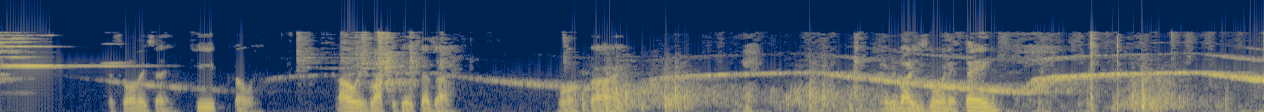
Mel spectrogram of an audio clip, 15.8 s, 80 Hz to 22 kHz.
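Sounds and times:
emergency vehicle siren wailing: 0:00.0 - 0:15.7
street noise: 0:01.2 - 0:15.7
speech: 0:01.4 - 0:03.3, 0:04.2 - 0:05.8, 0:07.0 - 0:08.5, 0:09.3 - 0:09.6, 0:11.0 - 0:13.1.

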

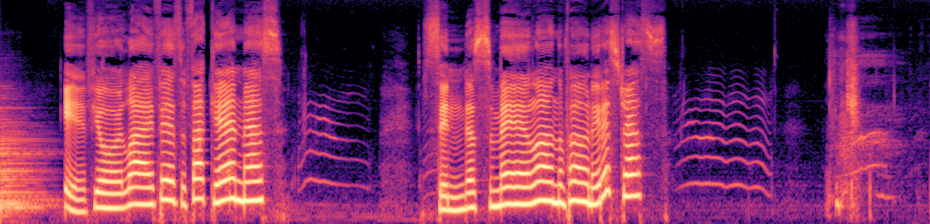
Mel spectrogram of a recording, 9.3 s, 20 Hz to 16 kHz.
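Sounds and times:
speech: 0:00.7 - 0:02.9, 0:04.4 - 0:06.5, 0:08.3 - 0:08.7
cat meowing: 0:02.9 - 0:03.8, 0:06.7 - 0:07.8.

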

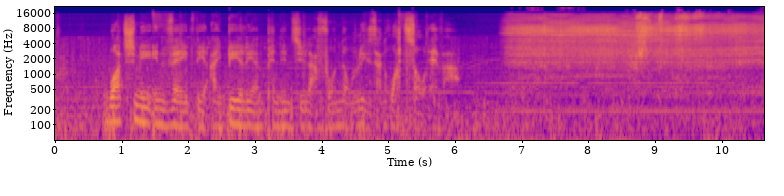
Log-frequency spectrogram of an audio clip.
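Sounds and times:
speech: 0:00.8 - 0:07.1
person sucking on a vape: 0:06.7 - 0:10.6.

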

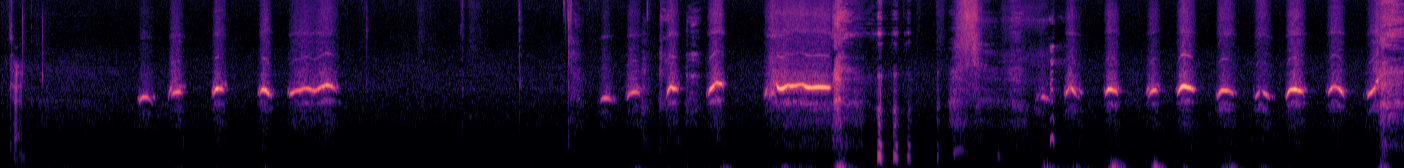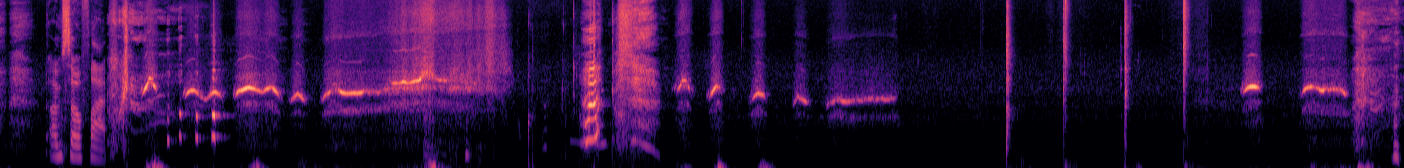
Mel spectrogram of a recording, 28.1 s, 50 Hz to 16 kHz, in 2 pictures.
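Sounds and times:
person whistling a tune: 0:01.4 - 0:03.4, 0:06.0 - 0:08.5, 0:10.4 - 0:14.0, 0:15.5 - 0:19.0, 0:20.8 - 0:23.1, 0:26.4 - 0:27.8
speech: 0:14.6 - 0:15.4.

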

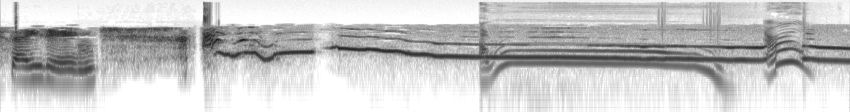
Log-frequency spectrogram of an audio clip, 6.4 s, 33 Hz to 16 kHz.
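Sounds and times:
speech: 0:00.1 - 0:01.6
dog howling: 0:02.7 - 0:06.2.

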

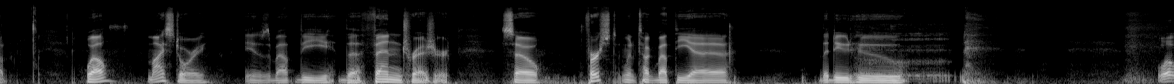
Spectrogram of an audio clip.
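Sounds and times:
speech: 0:00.8 - 0:07.4, 0:08.2 - 0:09.9, 0:11.3 - 0:11.7
man burping: 0:08.8 - 0:09.9.

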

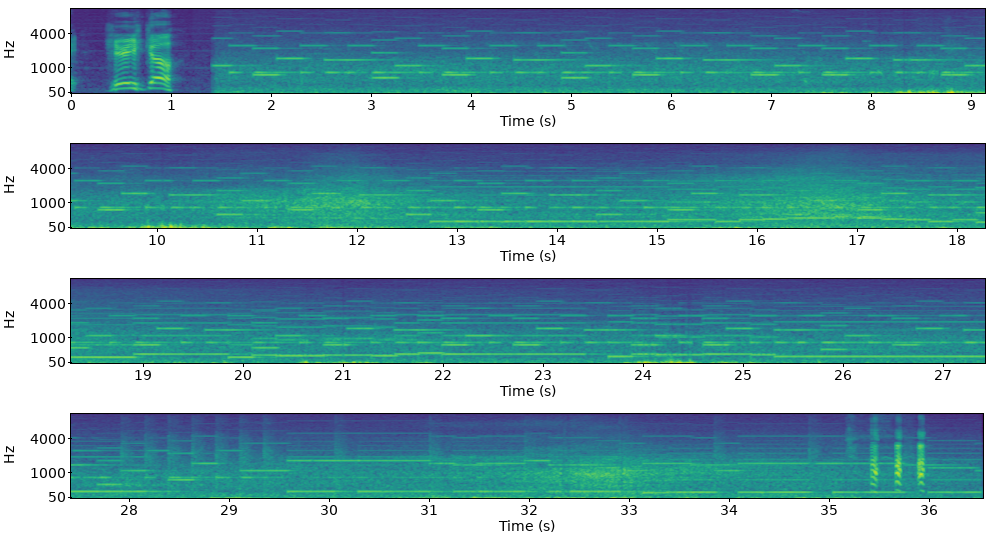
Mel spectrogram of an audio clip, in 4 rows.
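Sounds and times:
speech: 0:00.0 - 0:01.2
ice cream truck jingle: 0:01.4 - 0:36.5
low vehicle rumble: 0:01.4 - 0:36.5
whooshes of passing noise: 0:09.8 - 0:19.6, 0:30.6 - 0:35.2
laughter: 0:35.2 - 0:36.1.

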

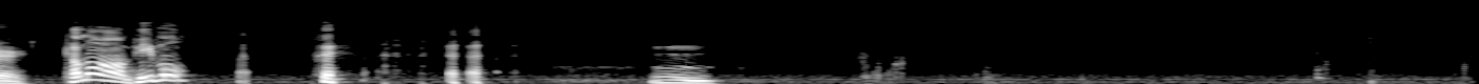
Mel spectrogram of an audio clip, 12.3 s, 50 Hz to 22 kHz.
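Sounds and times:
speech: 0:00.0 - 0:03.0, 0:03.8 - 0:04.2, 0:05.5 - 0:06.1
person drinking and swallowing water: 0:07.1 - 0:08.4, 0:10.0 - 0:12.3
mouth and throat noises: 0:07.2 - 0:07.7, 0:10.0 - 0:12.3.

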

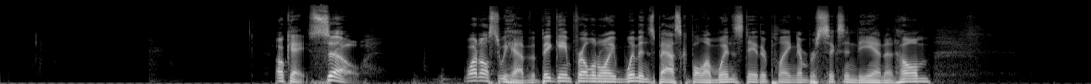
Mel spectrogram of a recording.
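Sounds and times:
sipping and slurping from a drink: 0:00.1 - 0:00.8
speech: 0:02.8 - 0:03.8, 0:04.6 - 0:09.6.

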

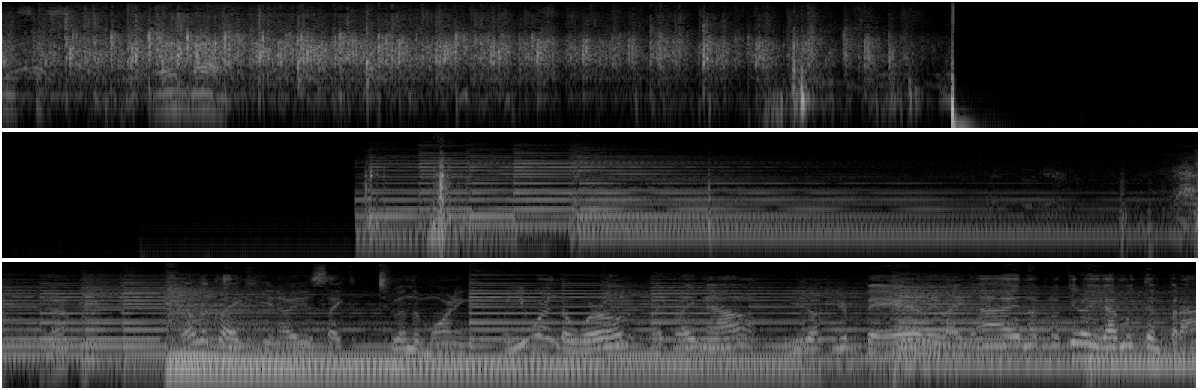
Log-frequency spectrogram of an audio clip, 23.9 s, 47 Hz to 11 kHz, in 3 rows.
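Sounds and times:
audience applauding: 0:00.0 - 0:06.3
sustained musical tone: 0:11.0 - 0:23.9
speech: 0:18.6 - 0:23.9.

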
